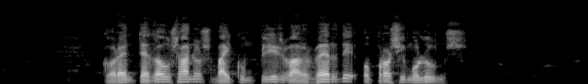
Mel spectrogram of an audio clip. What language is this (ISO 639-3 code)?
glg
